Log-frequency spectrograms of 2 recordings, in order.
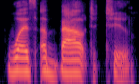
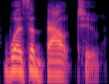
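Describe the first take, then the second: First: Both T sounds are clearly pronounced. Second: The first T is dropped, blending into the next. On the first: The speaker calls it wrong. "We don't want to say it like this" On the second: The speaker calls it right. "we're going to drop that first T"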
